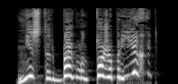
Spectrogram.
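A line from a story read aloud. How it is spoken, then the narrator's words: Angry squeak. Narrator (Russian): пискнула Винки, рассердилась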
